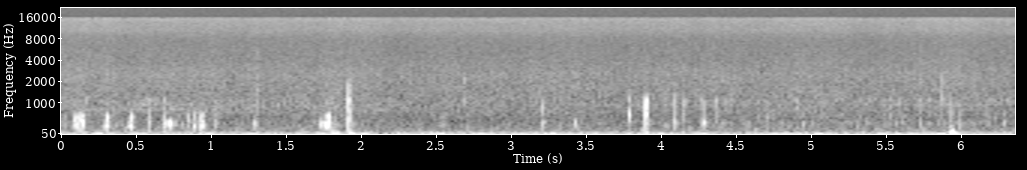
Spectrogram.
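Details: Stomach growling (borborygmi): quiet, low gurgles and bubbling pops come in irregular bursts.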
